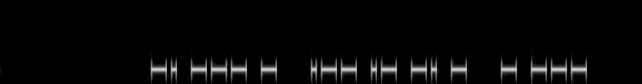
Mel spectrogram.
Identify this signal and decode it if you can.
Morse code, heard as a keyed tone, about 24 wpm, 700 Hz. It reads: NOT WANT TO
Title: Speed-Racing - Sets of 3 Words 20wpm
